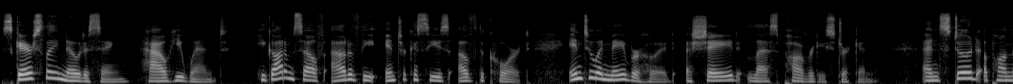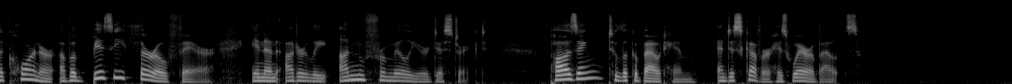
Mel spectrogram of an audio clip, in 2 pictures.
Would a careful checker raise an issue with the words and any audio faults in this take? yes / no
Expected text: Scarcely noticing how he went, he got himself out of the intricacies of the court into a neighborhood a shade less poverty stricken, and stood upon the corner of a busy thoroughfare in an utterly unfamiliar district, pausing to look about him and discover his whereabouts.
no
